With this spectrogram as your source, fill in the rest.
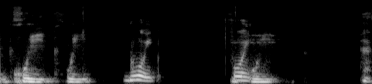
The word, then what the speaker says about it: bruit: এই টিটা কিন্তু বলা যাবে না, এই টিটা বলা যাবে না, ভুই সাউন্ড হচ্ছে nous, ভুই, পেইজো nous faisons bruit, ভুই, এক্স্যাক্টলি।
